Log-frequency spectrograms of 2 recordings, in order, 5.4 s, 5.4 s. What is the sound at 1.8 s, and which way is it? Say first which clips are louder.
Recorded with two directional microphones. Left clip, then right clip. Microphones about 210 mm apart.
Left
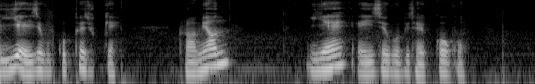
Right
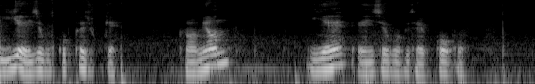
Speech: left 1 dB; 20° left (ahead or behind).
